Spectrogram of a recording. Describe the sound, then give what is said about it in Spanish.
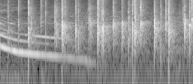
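Audience applause greeting a band of guitarists, a bassist and a drummer just introduced on stage. A voice with a falling pitch opens it, then many quick, uneven hand claps build into a lively, loud patter. “¡Aplausos, operador!”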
